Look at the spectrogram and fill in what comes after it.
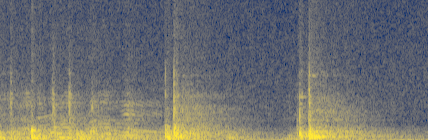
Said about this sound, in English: Well, if I open the door, we may find out, dear.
